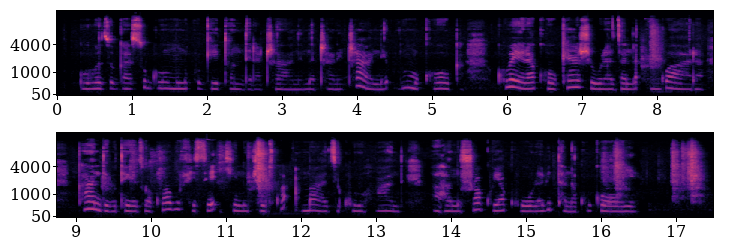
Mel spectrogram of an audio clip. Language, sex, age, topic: Rundi, female, 25-35, education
